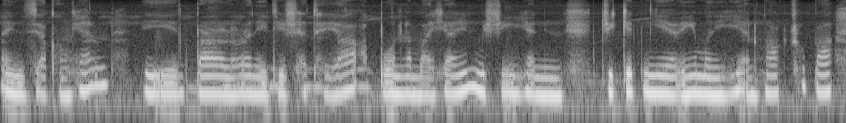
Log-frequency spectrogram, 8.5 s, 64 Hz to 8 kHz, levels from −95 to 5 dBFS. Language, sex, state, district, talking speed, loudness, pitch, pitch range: Mizo, female, Mizoram, Aizawl, 205 wpm, -17 LUFS, 205 Hz, 195-220 Hz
